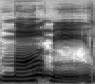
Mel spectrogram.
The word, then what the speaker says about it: Mahmee: I just realized saying it, it's spelled M-A-H-M-E, but it sounds like Mahmee, like M-O-M-M-Y.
